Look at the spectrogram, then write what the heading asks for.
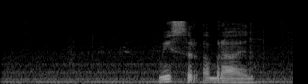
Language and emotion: Russian, neutral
